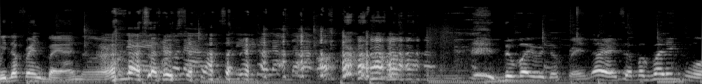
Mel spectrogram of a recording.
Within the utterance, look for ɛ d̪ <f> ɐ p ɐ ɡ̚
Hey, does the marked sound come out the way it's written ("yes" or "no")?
no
